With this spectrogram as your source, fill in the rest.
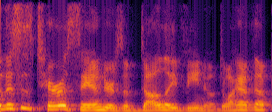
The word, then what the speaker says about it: Dále Vino: So this is Tara Sanders of Dále Vino. Do I have that pronunciation right, Tara?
